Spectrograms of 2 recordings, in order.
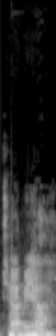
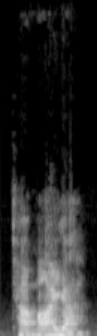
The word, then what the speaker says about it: Tamiya: Ball prices suggesting stay with Tamiya. Yes, Tamiya, Tamaya, however you want to pronounce it.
